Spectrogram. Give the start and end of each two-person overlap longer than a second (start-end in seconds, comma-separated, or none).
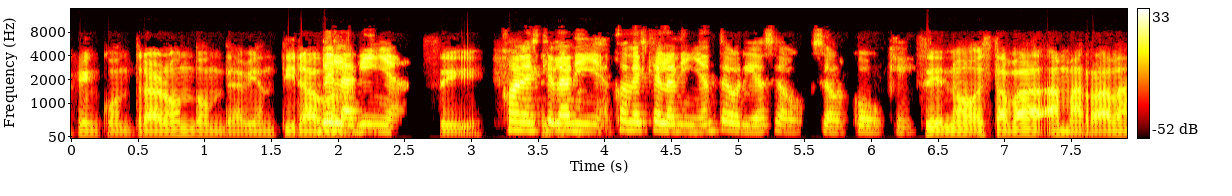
none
